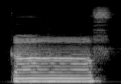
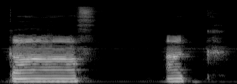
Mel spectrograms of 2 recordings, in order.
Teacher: جب ہم کاف پڑھتے ہیں تو آواز نیچے کی طرف آتی ہے، اوپر بلند تالو کی طرف نہیں ہوتی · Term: استفال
